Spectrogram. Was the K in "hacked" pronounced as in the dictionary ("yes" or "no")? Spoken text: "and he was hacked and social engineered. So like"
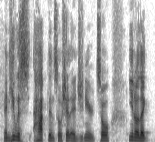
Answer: yes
